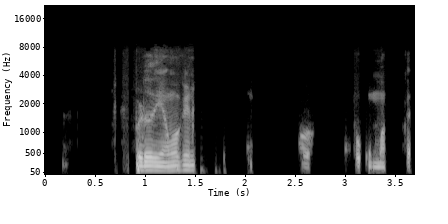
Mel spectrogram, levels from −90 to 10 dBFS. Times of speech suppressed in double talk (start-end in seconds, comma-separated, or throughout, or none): 1.49-3.70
